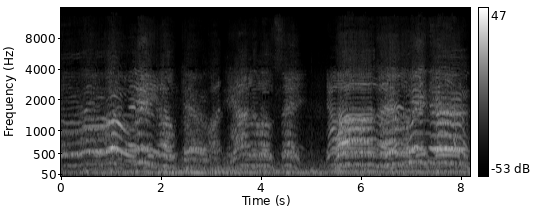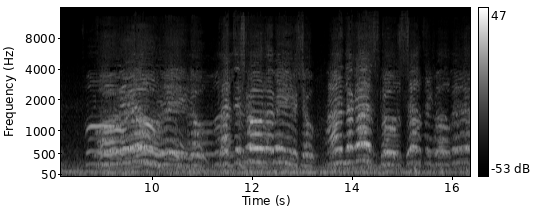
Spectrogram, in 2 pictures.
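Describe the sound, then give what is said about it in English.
A large crowd of football supporters chants and sings their club's songs together in loud, sustained bursts, their massed voices rising and falling in rhythmic phrases with brief pauses between lines. “They're singing our songs, it's our flag that they're proud to fly, you know, and they're great boys.”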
